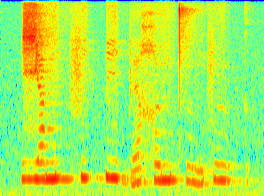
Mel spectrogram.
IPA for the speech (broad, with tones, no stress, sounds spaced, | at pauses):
ʑ a˦ m i˦ k f i˦ k k͡p i˥˨ b ɛ˩˧˩ χ ɯ˦ m t̪ʰ ɯ˧˩˧ ŋ f ɯ˥˨ k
